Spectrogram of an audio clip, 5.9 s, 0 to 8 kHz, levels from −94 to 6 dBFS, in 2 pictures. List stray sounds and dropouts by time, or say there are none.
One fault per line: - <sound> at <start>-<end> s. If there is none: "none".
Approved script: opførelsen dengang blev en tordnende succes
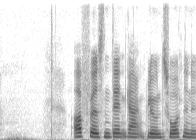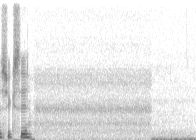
none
